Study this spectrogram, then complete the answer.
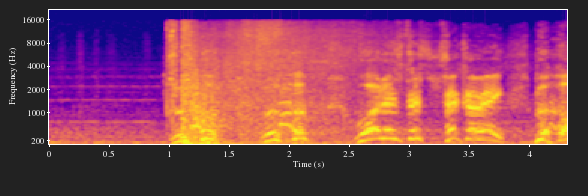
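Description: A smoke bomb bursts with a loud hiss.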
